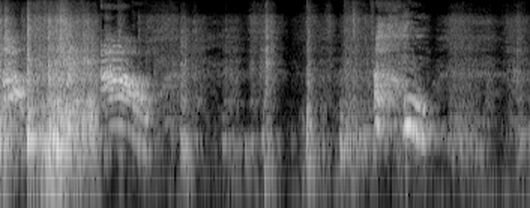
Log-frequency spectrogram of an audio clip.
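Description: A young boy shouts and squeals excitedly.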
